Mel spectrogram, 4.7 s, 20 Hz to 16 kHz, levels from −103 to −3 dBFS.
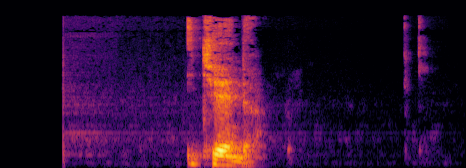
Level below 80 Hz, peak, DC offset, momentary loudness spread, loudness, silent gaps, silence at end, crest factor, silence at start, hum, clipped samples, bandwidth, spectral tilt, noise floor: -60 dBFS; 0 dBFS; under 0.1%; 20 LU; -18 LUFS; none; 2.05 s; 24 dB; 1.9 s; none; under 0.1%; 11.5 kHz; -3.5 dB/octave; -83 dBFS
